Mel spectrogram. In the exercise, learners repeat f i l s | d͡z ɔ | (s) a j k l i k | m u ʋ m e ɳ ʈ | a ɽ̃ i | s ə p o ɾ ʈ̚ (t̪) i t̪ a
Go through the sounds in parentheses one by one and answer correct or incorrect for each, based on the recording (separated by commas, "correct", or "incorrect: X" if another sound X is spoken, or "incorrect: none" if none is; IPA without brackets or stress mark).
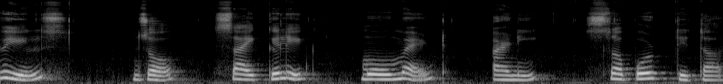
correct, incorrect: d̪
